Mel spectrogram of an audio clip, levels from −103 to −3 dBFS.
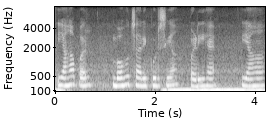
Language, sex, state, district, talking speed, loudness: Hindi, male, Punjab, Fazilka, 115 wpm, -9 LUFS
